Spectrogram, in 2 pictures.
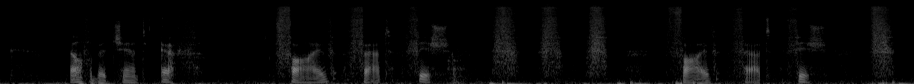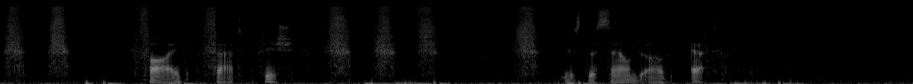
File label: alphabet chant 'f' slow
